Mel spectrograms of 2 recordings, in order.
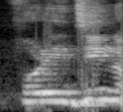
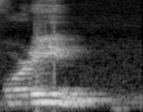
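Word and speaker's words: foreign: তারপরে ফরিজিন হয় না, এটা হচ্ছে ফরিন। রেজিন না হয় ডিজাইন, জিটা দেখেন সাইলেন্ট আছে।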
